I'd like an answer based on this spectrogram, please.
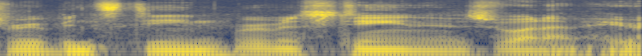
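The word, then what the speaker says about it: Rubinstein: I've heard it's Rubenstein, by the way, despite the fact that it's E-I-N, and my German teacher said that should be I, not E, but whatever, man. So it's Rubenstein?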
